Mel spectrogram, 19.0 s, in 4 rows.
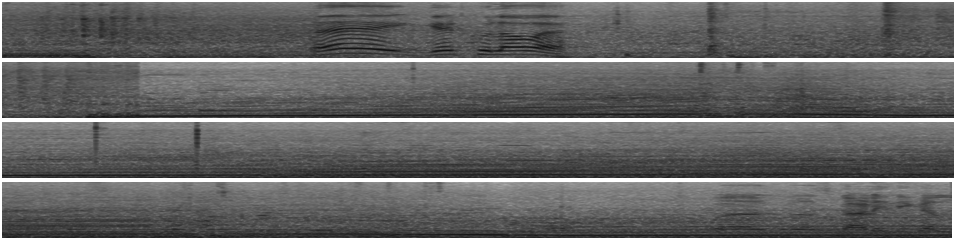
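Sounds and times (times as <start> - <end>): car engine accelerating: 4.0 - 19.0.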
